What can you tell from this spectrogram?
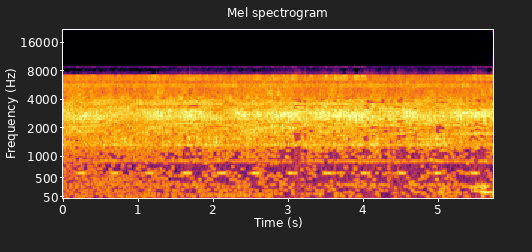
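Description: Electric animal clippers running steadily, shaving the fur from around a dog's wounds.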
